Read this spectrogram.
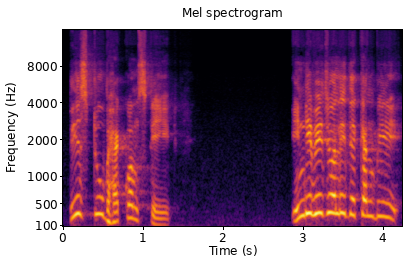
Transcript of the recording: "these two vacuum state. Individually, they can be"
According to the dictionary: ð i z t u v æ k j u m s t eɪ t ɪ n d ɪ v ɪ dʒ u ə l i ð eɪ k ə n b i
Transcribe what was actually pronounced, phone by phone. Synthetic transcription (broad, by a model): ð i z t u b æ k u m s t eɪ t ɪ n d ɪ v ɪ dʒ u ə l i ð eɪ k ə n b i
